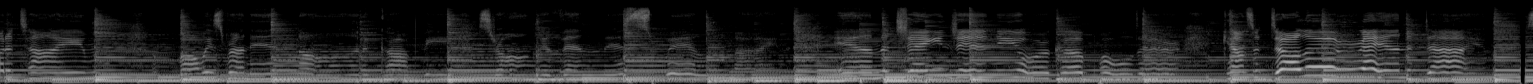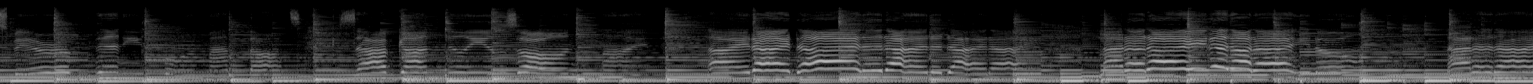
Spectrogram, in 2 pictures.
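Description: Two acoustic guitars playing a song together, with strummed chords and picked notes.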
